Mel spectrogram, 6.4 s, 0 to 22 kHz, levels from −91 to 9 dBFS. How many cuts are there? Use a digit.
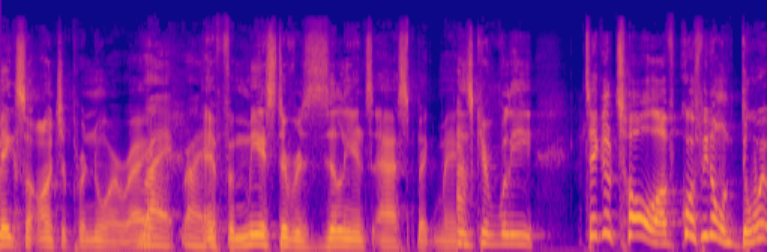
1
